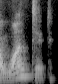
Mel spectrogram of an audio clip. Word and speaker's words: wanted: Igual el verbo want, termina en T. Pasado suena como id, entonces sería wanted.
